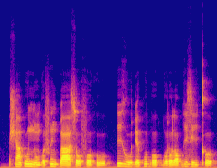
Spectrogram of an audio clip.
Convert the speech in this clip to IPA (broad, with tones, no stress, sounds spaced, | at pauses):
ʃ ã˨ p u˦ ɲ ũ˨ ɡʷ e˨ f ĩ˦ ɡ͡b aː˨ s o˨ f o˨ h u˨ | i˦ ɣ uː˨ ɗ e˨ kʷ ɪ˦ b oː˨ ɡ͡b o˨ ɾ o˦ l ɔ˨ b i˦ z iː˨ kʼ ʊ˨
